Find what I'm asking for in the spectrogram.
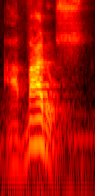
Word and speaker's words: avaros: Eh, no, la tilde no está en la A, la primera A, el acento está en la segunda sílaba, avaros.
